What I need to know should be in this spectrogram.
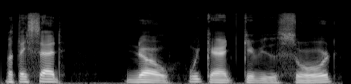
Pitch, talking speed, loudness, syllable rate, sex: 100 Hz, 170 wpm, -17 LUFS, 3.8 syllables/s, male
